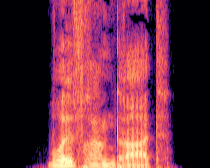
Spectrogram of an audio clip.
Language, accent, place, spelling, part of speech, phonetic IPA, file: German, Germany, Berlin, Wolframdraht, noun, [ˈvɔlfʁamˌdʁaːt], De-Wolframdraht.ogg
- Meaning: tungsten wire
